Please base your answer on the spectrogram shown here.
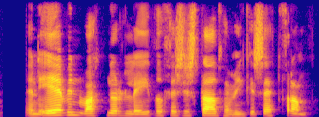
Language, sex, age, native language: Icelandic, male, 40-49, Icelandic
